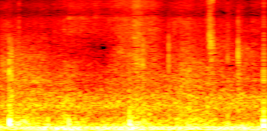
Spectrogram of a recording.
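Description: A few light footsteps on the studio floor, three soft knocks over a low steady hum.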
